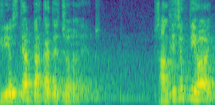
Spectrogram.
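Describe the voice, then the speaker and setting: A man's passionate tone over noticeable background noise. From Bangladesh. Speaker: Islamic scholar delivering a sermon. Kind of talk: Islamic sermon (waz) to a crowd, political-religious commentary. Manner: forceful, passionate, rhetorical.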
